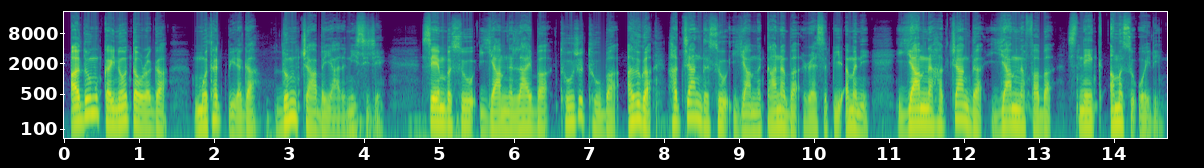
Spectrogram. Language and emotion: Manipuri, neutral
